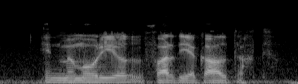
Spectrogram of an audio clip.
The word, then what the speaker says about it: takht: But when it is pronounced as takht, it means throne.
